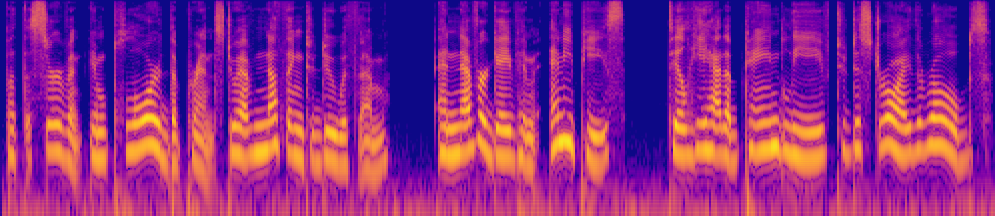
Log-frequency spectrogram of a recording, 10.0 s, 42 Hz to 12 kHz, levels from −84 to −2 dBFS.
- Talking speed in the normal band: Yes, average, 170 wpm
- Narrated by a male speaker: No, female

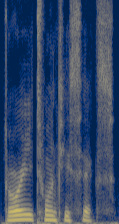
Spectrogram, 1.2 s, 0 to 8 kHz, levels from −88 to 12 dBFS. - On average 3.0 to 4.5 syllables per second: Yes, 4.4 syllables/s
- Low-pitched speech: No, medium, 155 Hz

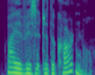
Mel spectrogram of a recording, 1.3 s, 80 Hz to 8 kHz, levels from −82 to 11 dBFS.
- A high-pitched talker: No, medium, 170 Hz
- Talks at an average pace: No, fast, 285 wpm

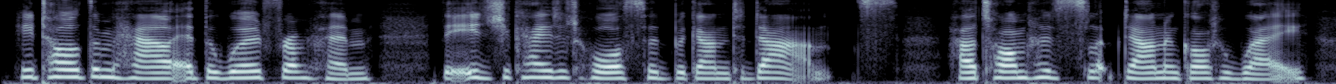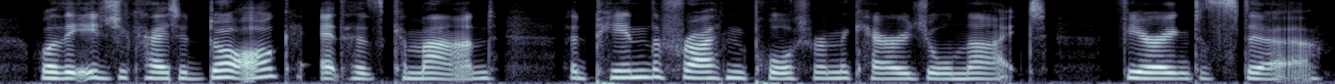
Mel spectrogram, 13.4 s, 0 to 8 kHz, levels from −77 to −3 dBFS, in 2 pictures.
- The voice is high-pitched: Yes, high, 215 Hz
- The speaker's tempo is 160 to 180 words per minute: No, average, 200 wpm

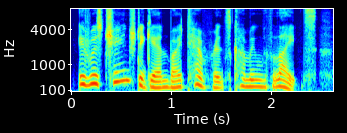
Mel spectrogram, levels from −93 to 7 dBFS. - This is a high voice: Yes, high, 210 Hz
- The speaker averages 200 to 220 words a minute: Yes, fast, 205 wpm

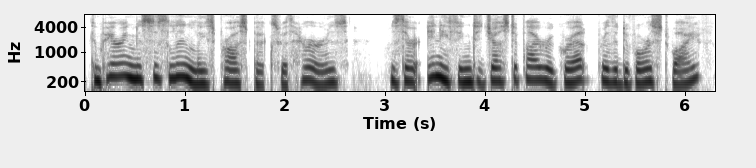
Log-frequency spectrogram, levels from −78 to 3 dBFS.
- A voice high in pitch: Yes, high, 210 Hz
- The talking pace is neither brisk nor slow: Yes, average, 150 wpm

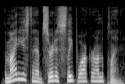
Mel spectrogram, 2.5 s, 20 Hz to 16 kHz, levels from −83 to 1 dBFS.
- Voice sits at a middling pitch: Yes, medium, 165 Hz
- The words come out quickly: Yes, fast, 215 wpm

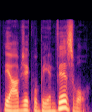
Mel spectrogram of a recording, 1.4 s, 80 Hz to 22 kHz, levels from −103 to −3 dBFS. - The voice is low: Yes, low, 125 Hz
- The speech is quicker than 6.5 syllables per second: Yes, 6.7 syllables/s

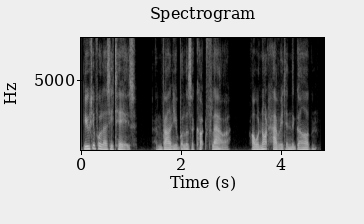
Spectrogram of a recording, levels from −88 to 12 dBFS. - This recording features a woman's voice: No, male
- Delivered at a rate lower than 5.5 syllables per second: No, 6.0 syllables/s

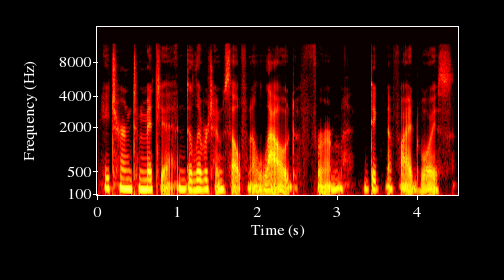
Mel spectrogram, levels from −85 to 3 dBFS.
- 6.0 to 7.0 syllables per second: No, 5.5 syllables/s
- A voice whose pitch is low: No, medium, 170 Hz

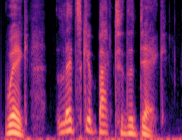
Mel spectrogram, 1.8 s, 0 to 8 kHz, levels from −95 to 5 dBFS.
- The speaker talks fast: Yes, fast, 230 wpm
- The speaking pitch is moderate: Yes, medium, 155 Hz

